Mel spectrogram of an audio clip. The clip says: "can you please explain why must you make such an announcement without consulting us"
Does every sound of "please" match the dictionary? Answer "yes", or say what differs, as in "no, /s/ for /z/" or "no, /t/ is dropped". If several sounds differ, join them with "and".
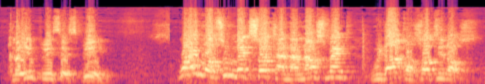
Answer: no, /s/ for /z/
